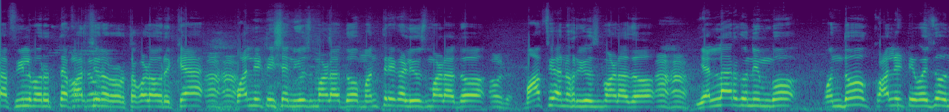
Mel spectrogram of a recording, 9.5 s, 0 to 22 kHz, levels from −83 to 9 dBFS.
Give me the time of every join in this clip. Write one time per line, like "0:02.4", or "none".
none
